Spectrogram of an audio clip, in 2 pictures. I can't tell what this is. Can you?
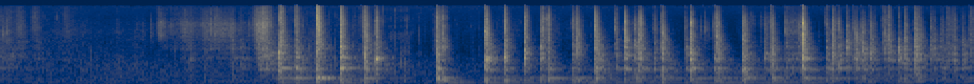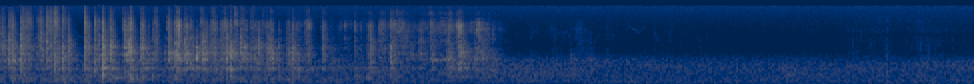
Metal barrel rolling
